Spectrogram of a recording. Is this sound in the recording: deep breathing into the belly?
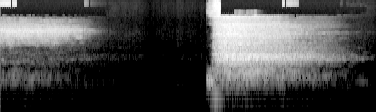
yes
